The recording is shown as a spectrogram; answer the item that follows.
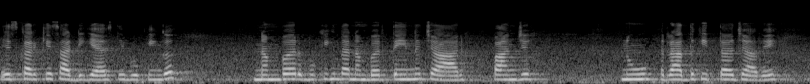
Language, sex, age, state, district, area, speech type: Punjabi, female, 30-45, Punjab, Fazilka, rural, spontaneous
